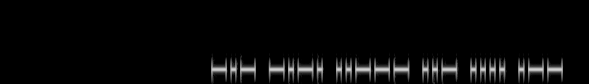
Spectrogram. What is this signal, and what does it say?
Morse code, heard as a keyed tone, about 25 wpm, 700 Hz. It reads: KC2UHW
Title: USA Call Signs - 6 Characters - 25wpm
